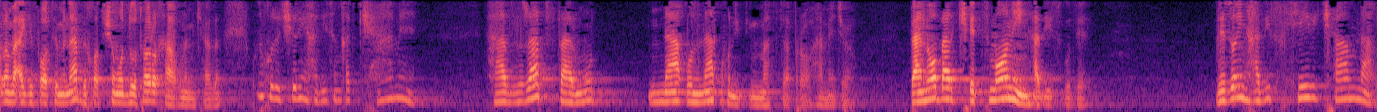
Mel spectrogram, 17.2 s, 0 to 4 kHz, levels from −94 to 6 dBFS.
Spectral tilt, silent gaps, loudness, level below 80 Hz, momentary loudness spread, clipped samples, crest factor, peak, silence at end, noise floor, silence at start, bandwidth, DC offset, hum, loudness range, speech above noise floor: -11 dB/octave; none; -21 LUFS; -50 dBFS; 17 LU; under 0.1%; 22 dB; 0 dBFS; 0 s; -54 dBFS; 0 s; 4 kHz; under 0.1%; none; 10 LU; 33 dB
